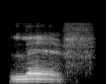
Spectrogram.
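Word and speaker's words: לֵב: It's pronounced as lev, or it can also appear in this form, levav, levav.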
